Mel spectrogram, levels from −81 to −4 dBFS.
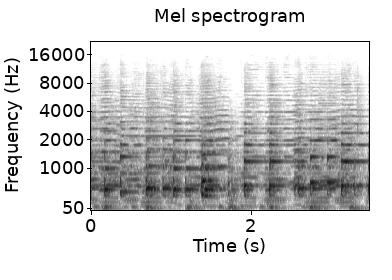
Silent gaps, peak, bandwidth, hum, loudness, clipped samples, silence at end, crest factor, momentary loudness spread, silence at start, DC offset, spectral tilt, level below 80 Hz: none; -2 dBFS; 13.5 kHz; none; -18 LUFS; under 0.1%; 0 s; 16 dB; 4 LU; 0 s; under 0.1%; -4.5 dB/octave; -38 dBFS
